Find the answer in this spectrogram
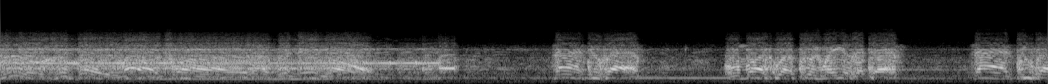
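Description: Voices of distant stations received over an HR2510 radio tuned to 27.025 MHz, too unclear for a transcript to catch, with steady whistle tones running under them. The talk breaks off into quieter receiver hiss three times in the second half.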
